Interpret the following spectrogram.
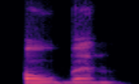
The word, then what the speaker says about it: Oban: Oban. Oben.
